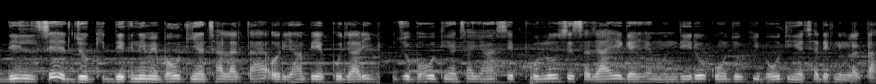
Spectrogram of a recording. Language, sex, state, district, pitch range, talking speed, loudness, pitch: Maithili, male, Bihar, Supaul, 120-130 Hz, 260 wpm, -20 LUFS, 125 Hz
